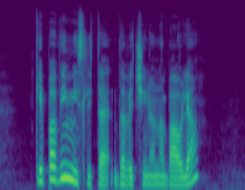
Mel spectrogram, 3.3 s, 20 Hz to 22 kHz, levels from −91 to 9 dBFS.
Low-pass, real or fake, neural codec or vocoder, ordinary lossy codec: 19.8 kHz; real; none; none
